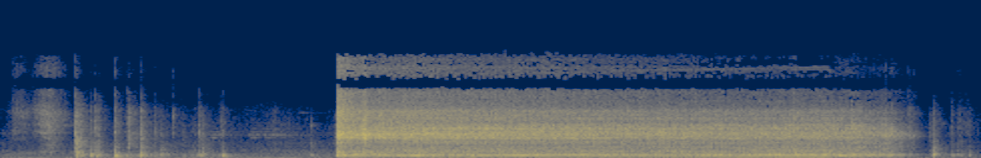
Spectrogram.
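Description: A mixer grinder runs on ingredients for a paneer dish, grinding them finely. It starts with a sudden loud whir after a few brief clicks and knocks, holds a steady, strong motor roar for about six seconds, then winds down.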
